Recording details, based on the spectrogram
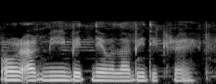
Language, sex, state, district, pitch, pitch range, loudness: Hindi, female, Arunachal Pradesh, Lower Dibang Valley, 180 Hz, 175-190 Hz, -17 LUFS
